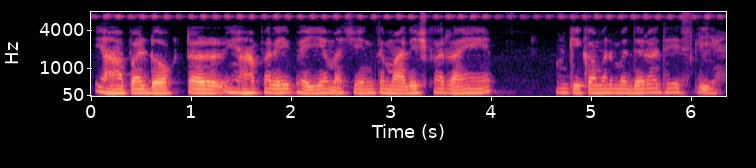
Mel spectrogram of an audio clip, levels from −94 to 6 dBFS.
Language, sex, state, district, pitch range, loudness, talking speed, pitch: Hindi, male, Bihar, Jahanabad, 130-145 Hz, -17 LUFS, 180 wpm, 135 Hz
